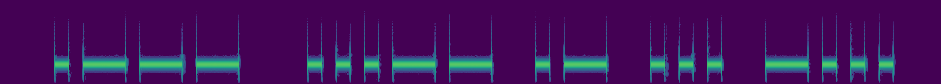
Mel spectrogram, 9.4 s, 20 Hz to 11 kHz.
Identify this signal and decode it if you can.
Morse code, heard as a keyed tone, about 8 wpm, 800 Hz. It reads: J3ASB
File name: CW / DET / 1 9 1500C S C 8wpm 5653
